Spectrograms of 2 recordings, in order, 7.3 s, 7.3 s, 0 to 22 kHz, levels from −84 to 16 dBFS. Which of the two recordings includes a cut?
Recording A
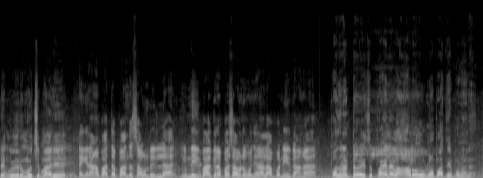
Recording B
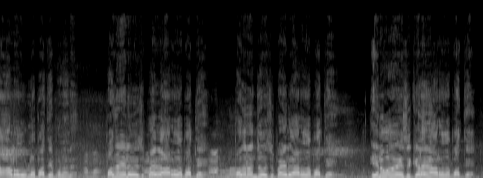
A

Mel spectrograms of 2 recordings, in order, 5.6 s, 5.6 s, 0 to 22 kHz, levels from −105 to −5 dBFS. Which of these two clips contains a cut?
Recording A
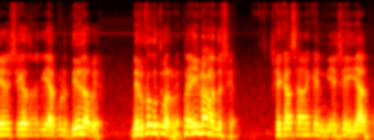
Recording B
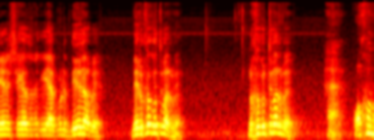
A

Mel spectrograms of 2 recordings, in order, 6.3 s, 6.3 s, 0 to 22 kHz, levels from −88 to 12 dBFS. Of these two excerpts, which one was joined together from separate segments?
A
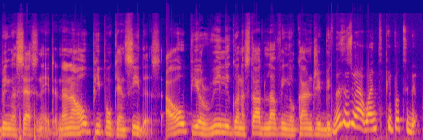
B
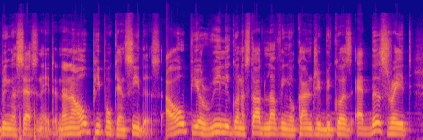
A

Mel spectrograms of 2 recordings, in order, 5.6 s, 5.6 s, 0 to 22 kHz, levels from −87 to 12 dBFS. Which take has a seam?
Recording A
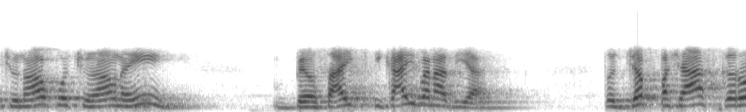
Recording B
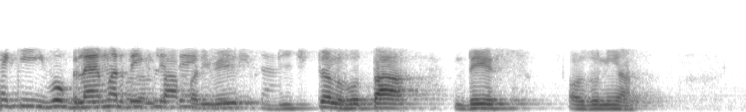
B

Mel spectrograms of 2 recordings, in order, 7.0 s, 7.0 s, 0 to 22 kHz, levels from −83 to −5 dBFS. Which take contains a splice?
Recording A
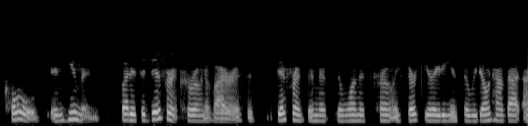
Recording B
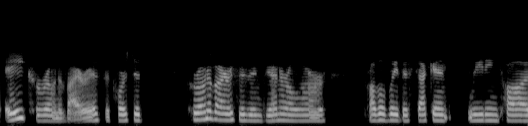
A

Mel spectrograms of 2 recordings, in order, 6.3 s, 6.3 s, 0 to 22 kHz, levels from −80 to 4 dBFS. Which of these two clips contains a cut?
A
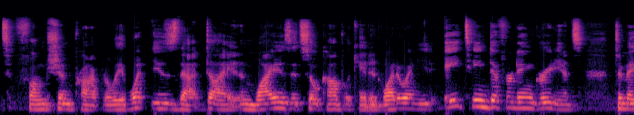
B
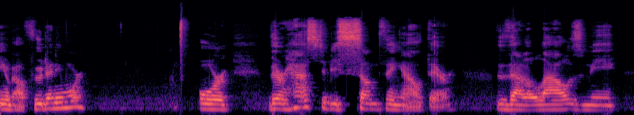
B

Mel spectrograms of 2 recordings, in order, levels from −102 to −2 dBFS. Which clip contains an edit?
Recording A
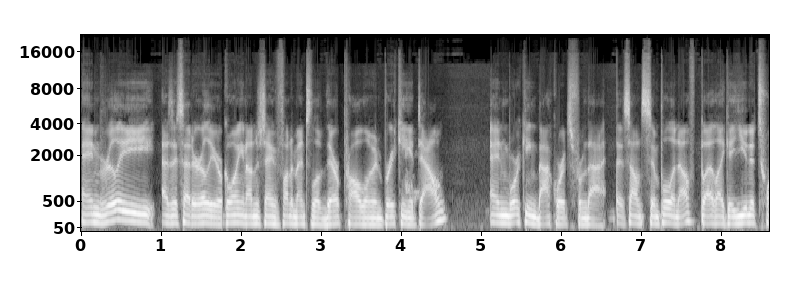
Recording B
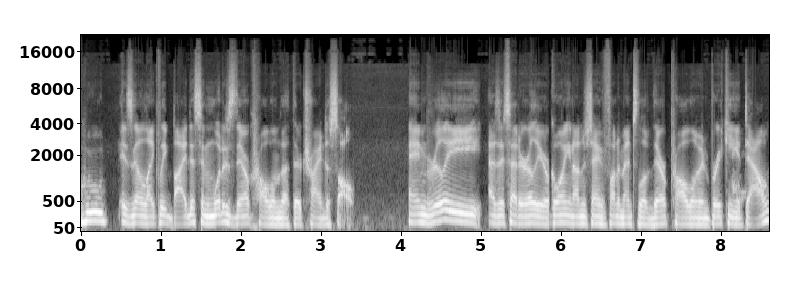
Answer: A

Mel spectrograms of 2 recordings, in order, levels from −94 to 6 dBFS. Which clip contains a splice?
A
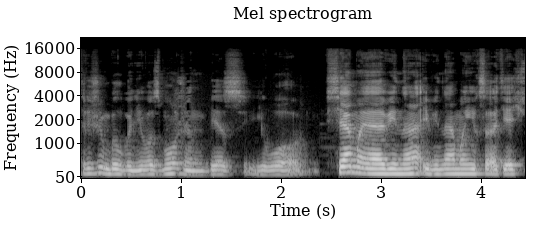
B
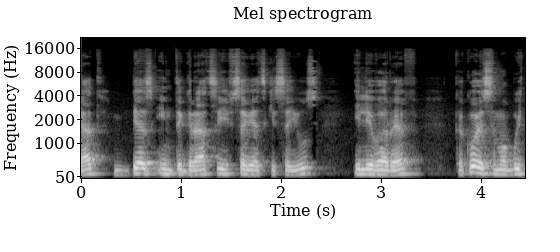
A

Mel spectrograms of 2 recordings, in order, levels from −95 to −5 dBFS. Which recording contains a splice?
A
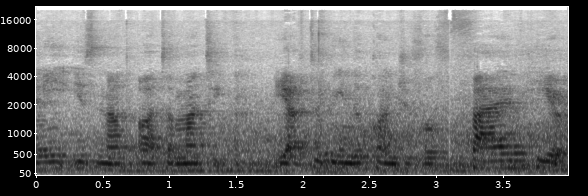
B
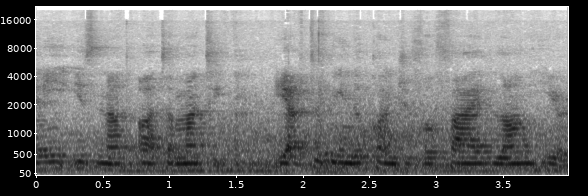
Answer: A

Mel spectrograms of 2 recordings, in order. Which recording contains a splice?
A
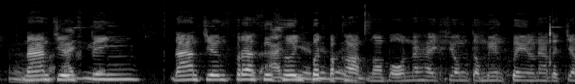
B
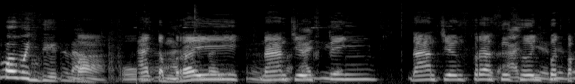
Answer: B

